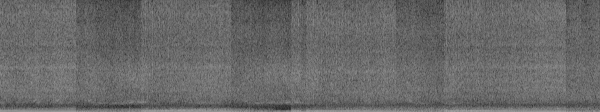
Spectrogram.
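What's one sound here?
An engine revs up and drops back again and again as the gears shift.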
